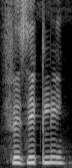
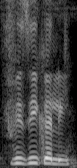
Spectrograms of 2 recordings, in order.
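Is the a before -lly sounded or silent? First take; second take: silent; sounded. First: No extra vowel is sounded before the ending. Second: An extra vowel is sounded before the ending. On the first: "यहाँ पे लिखा ही नहीं हुआ" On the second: "हम normally तो पढ़ते हैं"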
